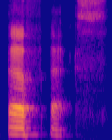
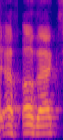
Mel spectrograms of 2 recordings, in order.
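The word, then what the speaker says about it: f_x: You don't say f ofx. You don't say anything between the f and the x. It is fx. That is the correct way to say that.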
